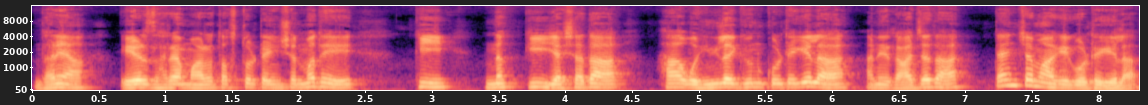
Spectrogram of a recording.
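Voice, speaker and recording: Guy recapping a tv serial episode, steady plain storytelling, slightly high voice.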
